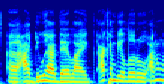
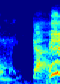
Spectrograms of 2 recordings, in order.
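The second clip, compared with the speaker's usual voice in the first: exasperated laugh; 13 semitones higher, 6 dB louder than usual. Retold or imitated. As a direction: groan it through a laugh. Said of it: "I'm like".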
